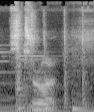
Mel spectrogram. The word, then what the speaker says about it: stroll: that I already realized that stroke wasn't the right pronunciation that was rather stroll and I told my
